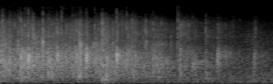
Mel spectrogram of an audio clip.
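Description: Audience applause at a Korean policy conference on the Fourth Industrial Revolution master plan, a steady wash of clapping from a seated hall that gradually fades toward the end.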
